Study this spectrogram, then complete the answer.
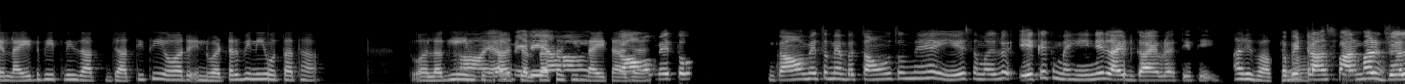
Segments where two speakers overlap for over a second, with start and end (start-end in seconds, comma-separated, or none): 4.5-6.5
